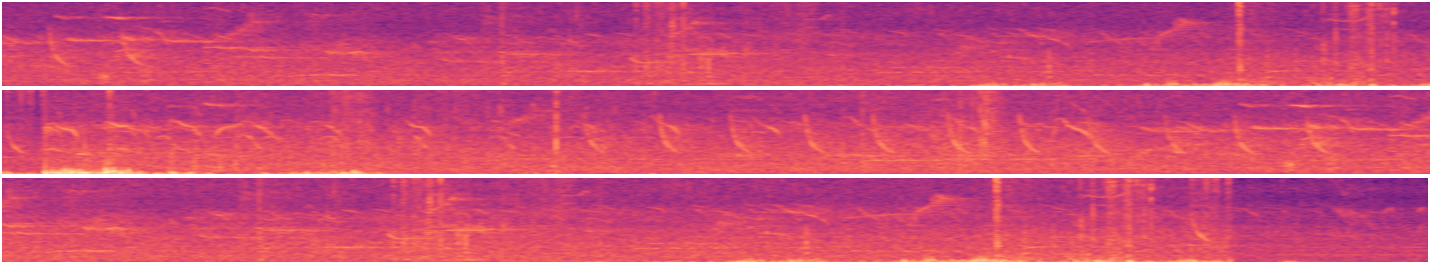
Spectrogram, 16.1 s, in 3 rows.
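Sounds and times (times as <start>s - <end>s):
steady hiss: 0.0s - 16.0s
bird chirping rapidly: 0.2s - 15.4s
low rumbles: 3.2s - 8.0s, 12.9s - 15.6s
sharp ticks: 4.5s - 5.8s, 14.3s - 15.4s.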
